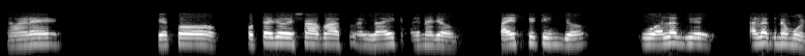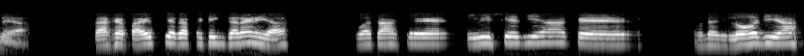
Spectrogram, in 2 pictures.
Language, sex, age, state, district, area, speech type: Sindhi, male, 60+, Gujarat, Junagadh, rural, conversation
